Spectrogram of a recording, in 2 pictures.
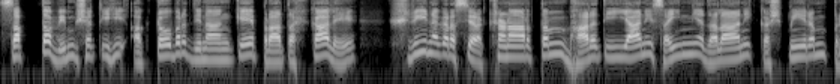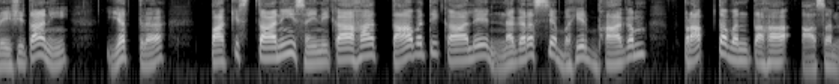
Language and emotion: Sanskrit, neutral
